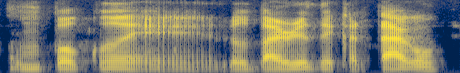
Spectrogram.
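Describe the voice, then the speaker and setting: A woman's voice: a bass voice, normal speed, clean tone, no echo. A Costa Rican woman co-hosting a podcast, telling stories in a slangy, laughing way and reading a listener's letter aloud. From Costa Rica. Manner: laughing, slangy, animated storytelling. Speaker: podcast co-host. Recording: dull, dry close-mic sound.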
